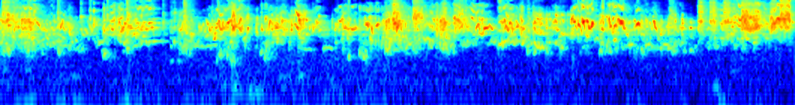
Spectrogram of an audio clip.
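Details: Constant budgie flock babble from pet birds: overlapping scratchy warbles, clicks and high chirps with no clear pauses.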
